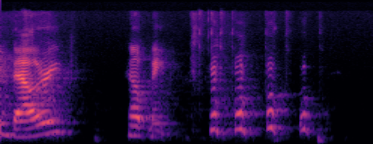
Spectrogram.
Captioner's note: laughter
